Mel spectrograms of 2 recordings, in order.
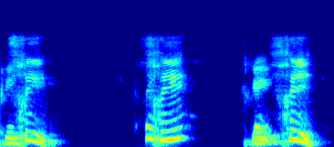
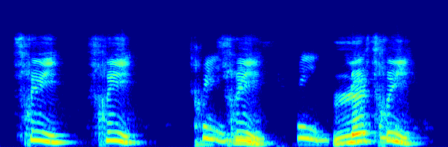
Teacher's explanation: Façamos apenas o free com o biquinho, que é o correto, tá? O som de I e biquinho.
